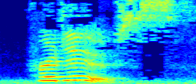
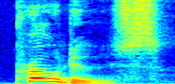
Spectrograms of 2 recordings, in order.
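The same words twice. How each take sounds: First: "produce" said as pro-DUCE, stress on the second syllable; "produce" as the verb, weak first syllable, strong second. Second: "produce" said as PRO-duce, stress on the first syllable; "produce" as the noun, first syllable strong, long "oh". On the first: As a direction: hit DUCE in "produce" higher, first syllable reduced to "pruh". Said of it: "The stress is on the second syllable". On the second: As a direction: lean on PRO in "produce", lower pitch, rest light. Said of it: "The stress is on the first syllable". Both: Shown as a demonstration.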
